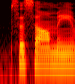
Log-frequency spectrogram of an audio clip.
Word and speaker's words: Sasami: Sasami rhymes with salami.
